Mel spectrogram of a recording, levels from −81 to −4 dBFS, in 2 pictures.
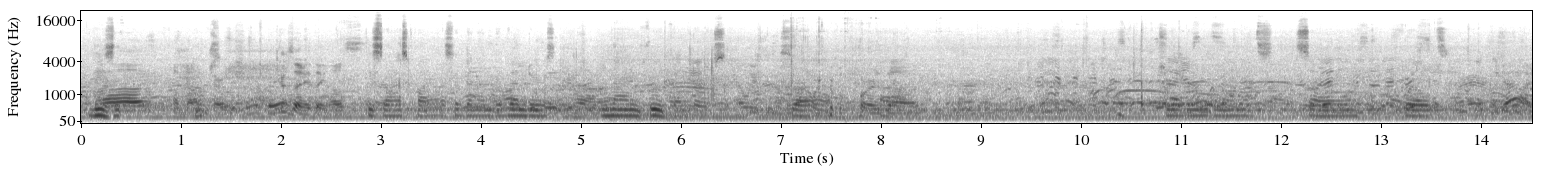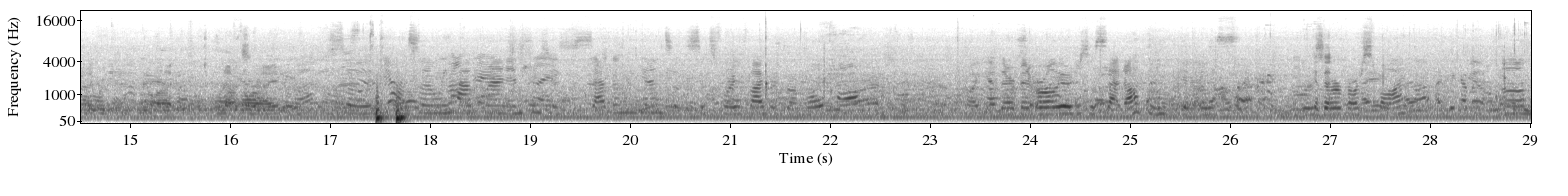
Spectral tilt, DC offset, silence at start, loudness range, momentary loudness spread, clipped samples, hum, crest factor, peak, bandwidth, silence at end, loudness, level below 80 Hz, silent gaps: -5 dB/octave; under 0.1%; 0 s; 5 LU; 8 LU; under 0.1%; none; 22 dB; -10 dBFS; over 20 kHz; 0 s; -32 LUFS; -60 dBFS; none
